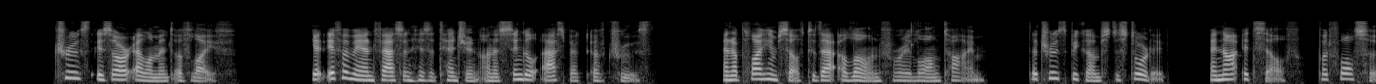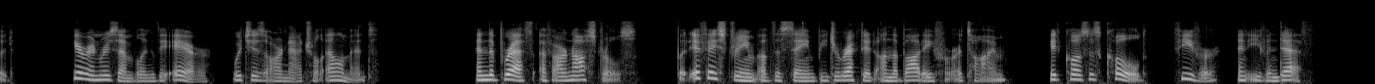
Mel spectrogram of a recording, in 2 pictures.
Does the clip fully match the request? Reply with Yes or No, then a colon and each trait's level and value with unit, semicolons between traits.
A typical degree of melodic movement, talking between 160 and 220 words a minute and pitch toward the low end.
No: average, 4.4 semitones; average, 165 wpm; high, 195 Hz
